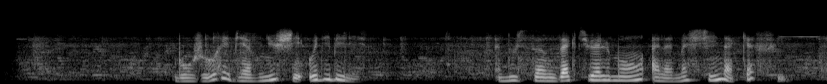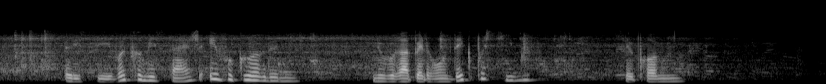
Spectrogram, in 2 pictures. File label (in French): repondeur a la machine cafe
